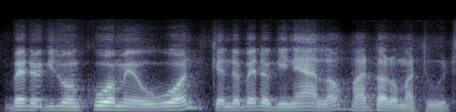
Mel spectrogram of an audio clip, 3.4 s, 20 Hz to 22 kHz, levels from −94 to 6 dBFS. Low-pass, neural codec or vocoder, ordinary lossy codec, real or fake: 10.8 kHz; codec, 24 kHz, 0.5 kbps, DualCodec; none; fake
